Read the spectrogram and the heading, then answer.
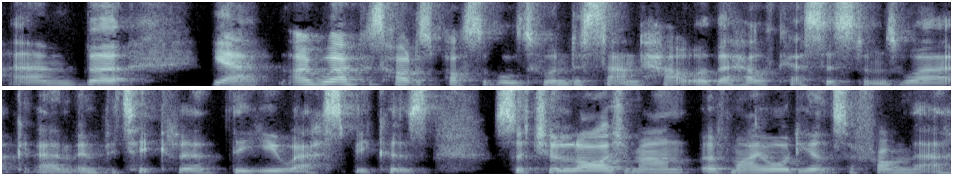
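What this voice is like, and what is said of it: British accent. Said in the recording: “UK NHS medical system ... didn't pick up with my accent”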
